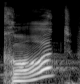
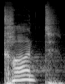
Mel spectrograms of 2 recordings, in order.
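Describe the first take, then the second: First: Put-on Australian accent. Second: Said in the usual way. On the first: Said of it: "their voice raises at the end of every word".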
